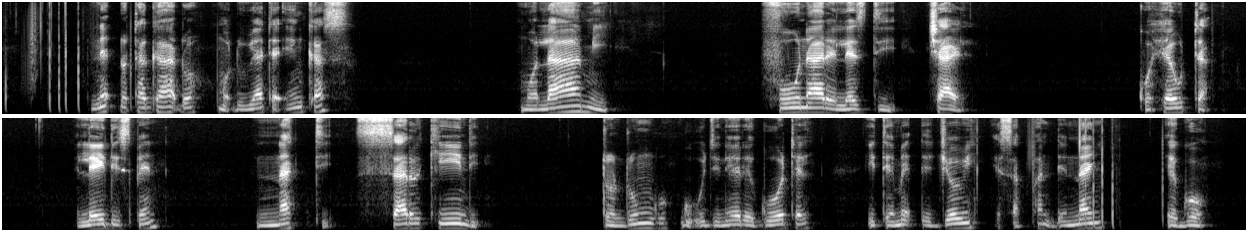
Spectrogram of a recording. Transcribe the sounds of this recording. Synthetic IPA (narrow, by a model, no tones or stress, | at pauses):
nɛɗːɔtaɡaːɗɔmɔɗumwiata̰ʔiŋkas | mɔlaːmi | fuːnaɾɛlesdi | t͡ʃajl | kɔhɛwta | lejdispɛn | atːḭ | saɾkʰindi | tɔnduŋɡuɡuʔud͡ʒinɛɾɛɡɔtɛl | ʔitɛmɛɗːɛd͡ʒowiɛsapʰːanɗɛnaɲ | ʔɛɡɔ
